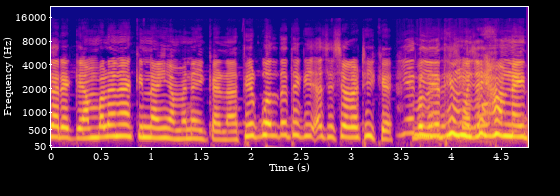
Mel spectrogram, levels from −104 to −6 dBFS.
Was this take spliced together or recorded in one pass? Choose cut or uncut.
cut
